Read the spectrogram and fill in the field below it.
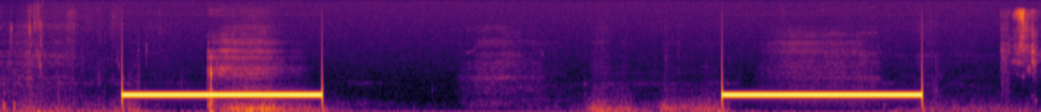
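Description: Two long, steady ringback tones sound over a phone line as a call is placed, each lasting about two seconds with a pause between, loud and clear against faint background noise.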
